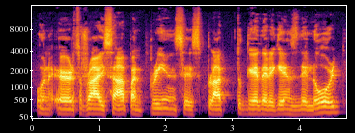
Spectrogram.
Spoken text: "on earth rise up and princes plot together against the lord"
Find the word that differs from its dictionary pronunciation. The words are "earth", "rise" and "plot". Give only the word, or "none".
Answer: rise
